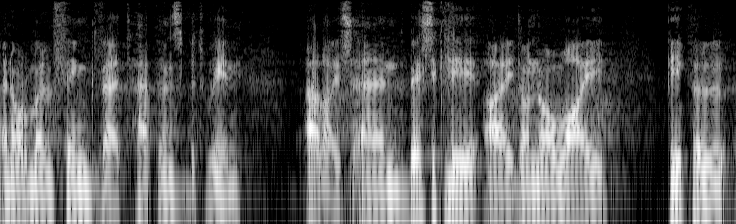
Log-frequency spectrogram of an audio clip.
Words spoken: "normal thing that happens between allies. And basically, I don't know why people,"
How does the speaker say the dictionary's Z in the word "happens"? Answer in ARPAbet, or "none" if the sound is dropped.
Z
